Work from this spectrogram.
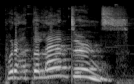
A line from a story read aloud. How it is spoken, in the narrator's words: Gett screamed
